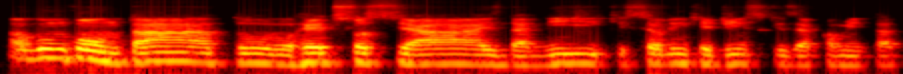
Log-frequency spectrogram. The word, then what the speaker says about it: niky: É, ele, Nick se escreve N-I-K-Y.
